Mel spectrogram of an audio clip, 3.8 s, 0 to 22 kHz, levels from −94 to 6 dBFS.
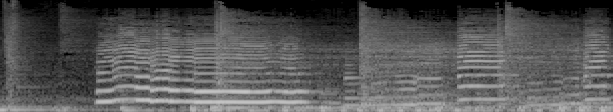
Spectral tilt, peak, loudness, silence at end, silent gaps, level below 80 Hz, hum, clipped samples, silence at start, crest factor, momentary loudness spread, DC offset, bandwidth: -5 dB/octave; -8 dBFS; -22 LUFS; 0 s; none; -36 dBFS; none; under 0.1%; 0 s; 16 dB; 11 LU; under 0.1%; over 20 kHz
